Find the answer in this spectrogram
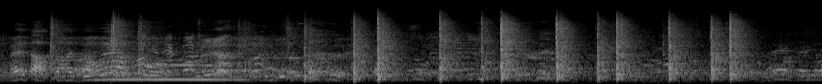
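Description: Voices shouting across a rugby pitch, one held call among them. About three and a half seconds in, sharp hand claps begin, roughly two a second.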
